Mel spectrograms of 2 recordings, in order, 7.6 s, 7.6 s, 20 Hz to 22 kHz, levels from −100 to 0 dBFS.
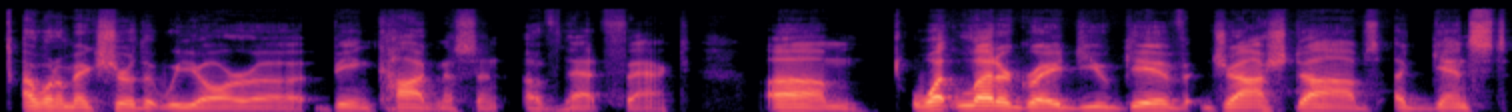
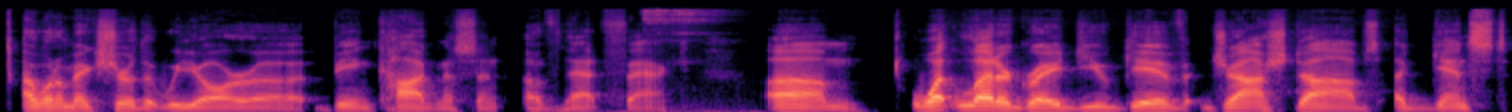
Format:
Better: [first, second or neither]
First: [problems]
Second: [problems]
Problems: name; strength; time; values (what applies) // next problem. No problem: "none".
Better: first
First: none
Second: jangling keys; faint; at 3 s; peak 15 dB below the speech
